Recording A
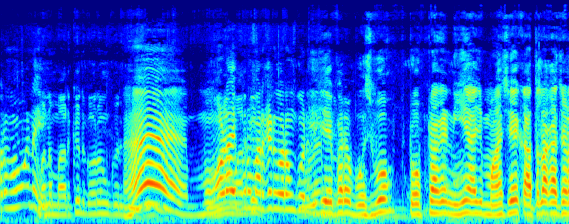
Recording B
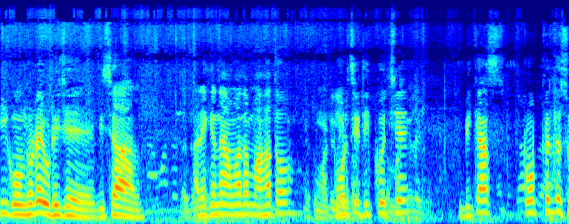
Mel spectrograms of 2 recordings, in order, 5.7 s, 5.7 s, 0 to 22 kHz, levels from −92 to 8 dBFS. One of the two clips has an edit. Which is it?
A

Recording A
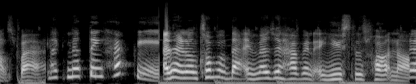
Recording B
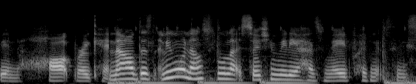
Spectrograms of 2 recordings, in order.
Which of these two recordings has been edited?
B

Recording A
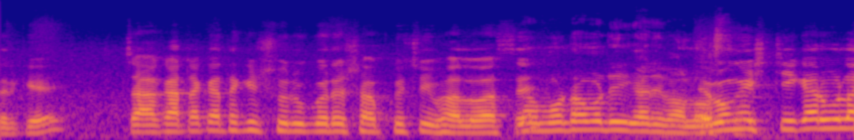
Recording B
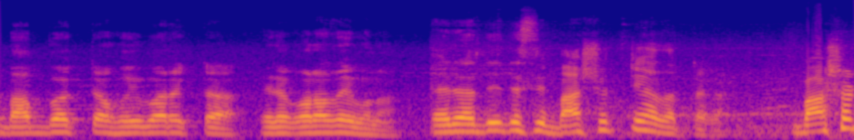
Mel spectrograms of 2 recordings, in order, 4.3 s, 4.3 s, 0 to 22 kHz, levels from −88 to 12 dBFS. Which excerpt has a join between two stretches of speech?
B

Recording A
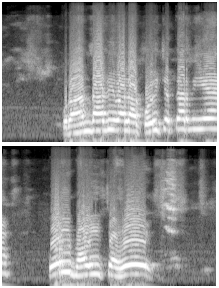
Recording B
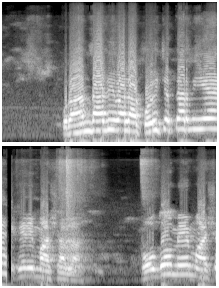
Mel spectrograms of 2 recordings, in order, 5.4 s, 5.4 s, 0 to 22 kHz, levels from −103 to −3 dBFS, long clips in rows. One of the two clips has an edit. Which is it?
B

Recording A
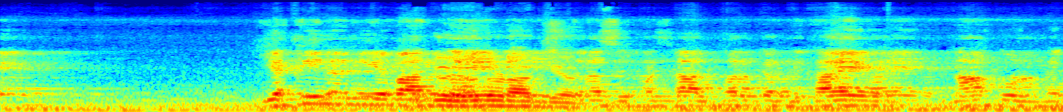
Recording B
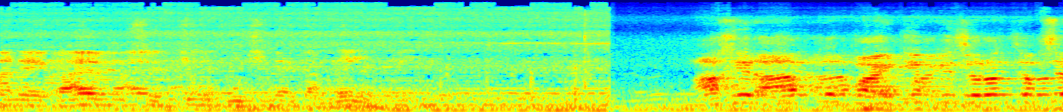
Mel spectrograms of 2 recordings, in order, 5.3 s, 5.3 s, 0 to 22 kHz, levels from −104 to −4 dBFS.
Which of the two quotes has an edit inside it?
B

